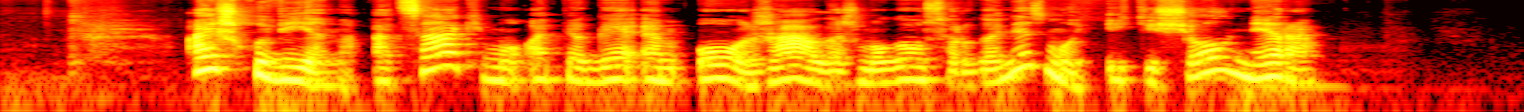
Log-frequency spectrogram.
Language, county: Lithuanian, Vilnius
